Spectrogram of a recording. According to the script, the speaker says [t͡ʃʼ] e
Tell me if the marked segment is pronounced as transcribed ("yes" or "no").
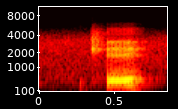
yes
